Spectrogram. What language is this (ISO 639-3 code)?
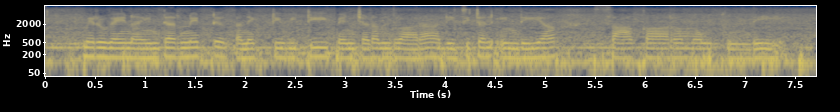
tel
